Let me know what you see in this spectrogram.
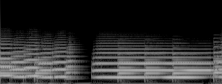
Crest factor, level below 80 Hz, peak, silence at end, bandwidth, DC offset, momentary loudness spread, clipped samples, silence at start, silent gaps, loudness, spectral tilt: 12 dB; -60 dBFS; -12 dBFS; 0 s; 5.4 kHz; under 0.1%; 5 LU; under 0.1%; 0 s; none; -23 LUFS; -7 dB/octave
